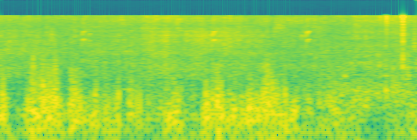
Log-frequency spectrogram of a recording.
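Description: Wind buffeting the camera's microphone at the seaside: a low, uneven rumble.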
